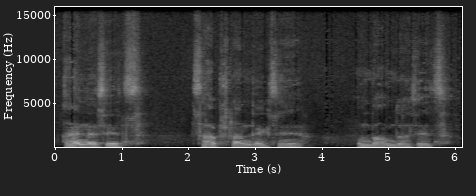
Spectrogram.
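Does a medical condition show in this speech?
Yes: ALS; reduced air makes talking effortful.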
